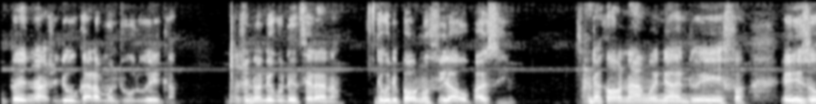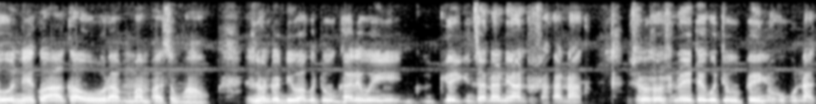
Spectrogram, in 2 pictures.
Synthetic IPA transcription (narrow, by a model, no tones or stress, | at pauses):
upe̞ɲuaʐiɗikuɡʱaɾamuntʰuːɾuwe̞ːɡʱa | ʐino̞nde̞kuɗe̞t͡se̞ɾana | nde̞kutipauno̞fiɾawopaziːʋo | ndakao̞naːmwe̞neɦa̰ntʰoefaeizo̞ːne̞kwaːkaɦoɾa̰mumambʱasimwaːwoʐino̞nto̞ɗiʋak̬utiuɡʱaɾewe | d͡ʒɡid͡zanane̞antʰuʐakanaːkḁʐiroʐoʐino̞itekutiupe̞ɲuɦukunaːkḁ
